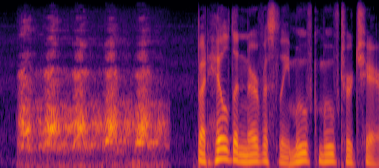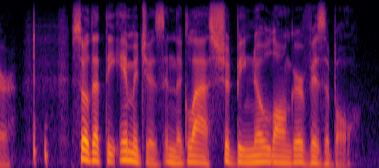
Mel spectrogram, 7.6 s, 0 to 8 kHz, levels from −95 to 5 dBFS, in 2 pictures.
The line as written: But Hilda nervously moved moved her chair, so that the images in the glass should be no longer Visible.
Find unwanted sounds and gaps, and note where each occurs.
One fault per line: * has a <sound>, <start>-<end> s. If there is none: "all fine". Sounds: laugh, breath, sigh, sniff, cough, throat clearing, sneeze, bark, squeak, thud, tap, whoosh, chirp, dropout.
* has a bark, 0.2-1.7 s
* has a sniff, 4.1-4.3 s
